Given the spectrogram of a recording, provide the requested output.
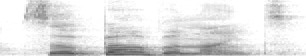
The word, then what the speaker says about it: suburbanite: Suburbanite. Alright, the stress is on the second syllable. On the ba.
